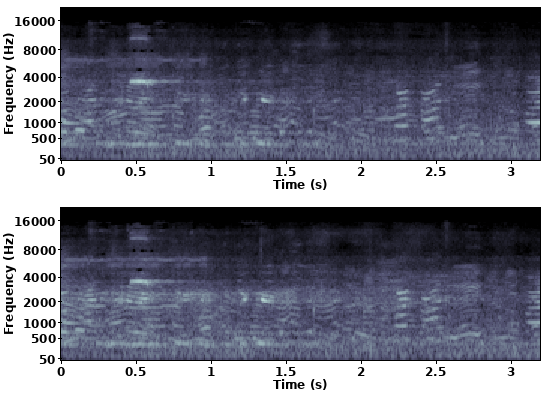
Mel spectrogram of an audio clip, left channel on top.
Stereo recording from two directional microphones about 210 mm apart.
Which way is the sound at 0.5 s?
Centre (ahead or behind).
